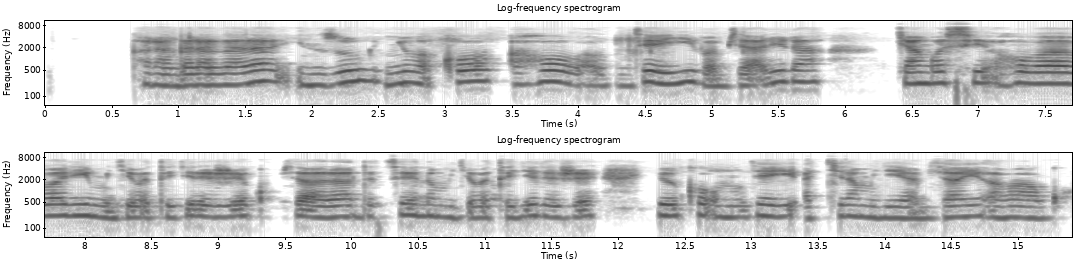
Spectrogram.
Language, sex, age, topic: Kinyarwanda, female, 25-35, health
